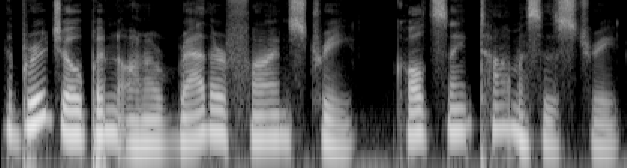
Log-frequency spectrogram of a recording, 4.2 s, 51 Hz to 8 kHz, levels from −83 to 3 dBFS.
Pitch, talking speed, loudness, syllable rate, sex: 130 Hz, 170 wpm, -21 LUFS, 4.6 syllables/s, male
